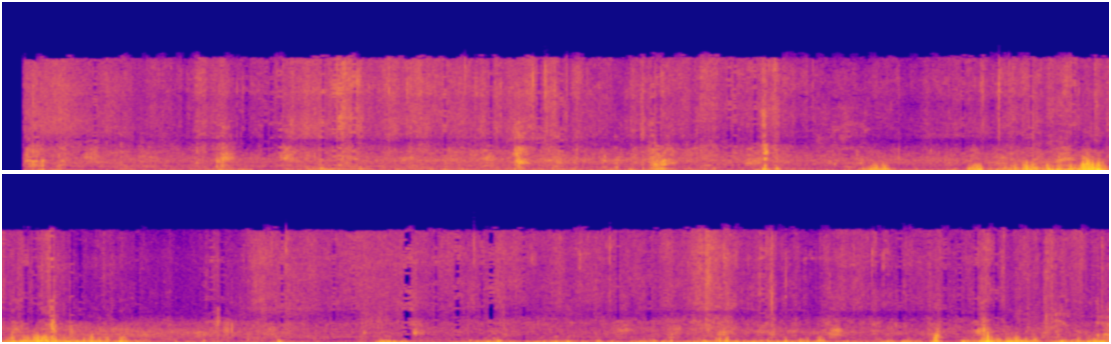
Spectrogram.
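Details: Fiete, a ten-month-old Labrador-Bernese Mountain Dog mix, romps with the dogs Gismo and Barnie: low rumbling growl-like bursts and scuffling, loudest around the middle, with a quieter bustle of play noise between.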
